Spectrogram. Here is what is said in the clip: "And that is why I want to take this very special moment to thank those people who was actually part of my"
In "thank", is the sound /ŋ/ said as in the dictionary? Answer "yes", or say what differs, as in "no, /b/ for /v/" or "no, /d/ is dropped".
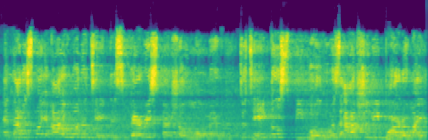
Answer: no, /ŋ/ is dropped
